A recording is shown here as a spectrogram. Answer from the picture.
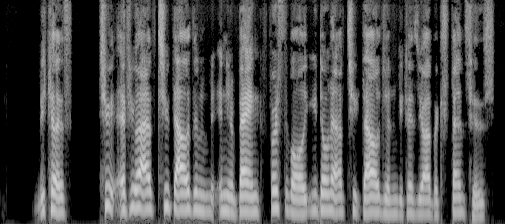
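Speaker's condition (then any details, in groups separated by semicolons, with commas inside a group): Spastic quadriplegic cerebral palsy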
